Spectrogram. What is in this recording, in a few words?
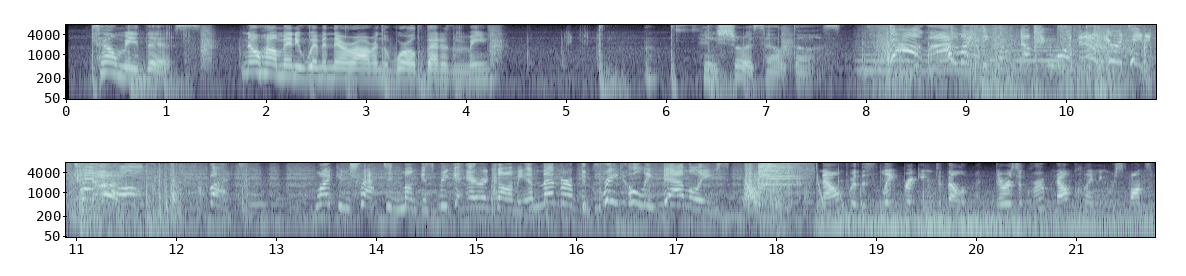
Anime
